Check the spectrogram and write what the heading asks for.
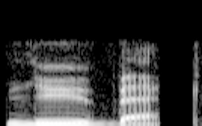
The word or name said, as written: Lubeck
